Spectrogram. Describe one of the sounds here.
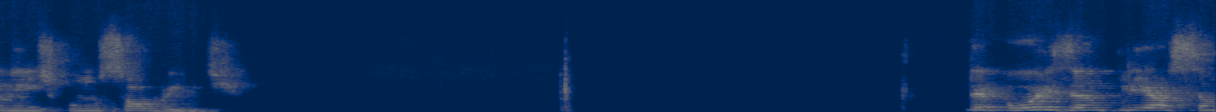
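A man speaks calmly through an online call microphone, with pauses.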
